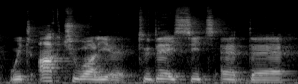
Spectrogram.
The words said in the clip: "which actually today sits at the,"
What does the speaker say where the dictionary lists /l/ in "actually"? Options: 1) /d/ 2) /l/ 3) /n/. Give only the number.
2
